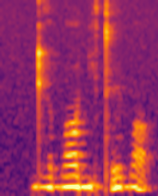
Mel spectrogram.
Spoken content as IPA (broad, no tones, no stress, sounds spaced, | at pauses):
ɖʱ ə b ɔ bʲ ɔ tʼ ø b ɔ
